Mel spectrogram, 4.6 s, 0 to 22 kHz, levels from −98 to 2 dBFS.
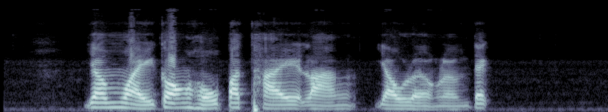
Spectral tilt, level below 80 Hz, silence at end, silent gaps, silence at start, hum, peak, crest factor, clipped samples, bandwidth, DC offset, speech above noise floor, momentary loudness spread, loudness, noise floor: -8 dB/octave; -42 dBFS; 0.95 s; none; 0.65 s; none; -2 dBFS; 16 dB; under 0.1%; 9.8 kHz; under 0.1%; 49 dB; 11 LU; -16 LUFS; -65 dBFS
